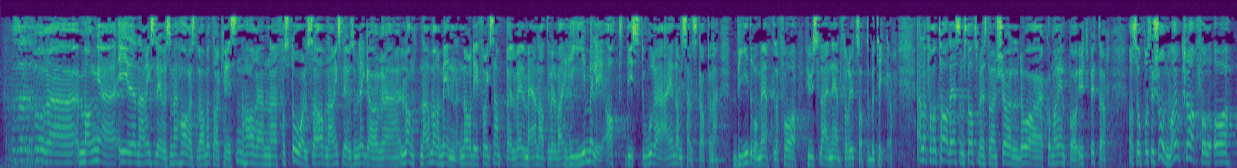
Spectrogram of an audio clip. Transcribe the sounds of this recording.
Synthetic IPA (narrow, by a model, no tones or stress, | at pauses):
t̪ʰɾuːɾmɑŋːəɪd̪ɛnæːɾɪŋsliːʋəsɔmæɦɑɾɛt̪ɾɑmːət̪ɑʋkʰɾiːsn̩ɦɑɾɛnfɔst̪oːəlsəɑʋnæːɾɪŋsliːʋəsɔmlɪɡːəɾlɑŋt̪næɾməɾəmɪnːnɔɾd̪ɪfɔɾɛksɛmpəlʋɪlmeːnəɑt̪̚d̪ɛʋɪlʋæːɾəɾiːməlɪʔɑ̰t̪d̪ɪst̪uːɾəæɪənd̪ɔmsɛlskɑ̰ːpənəbiːd̪ɾuːmeːɾt̪ʰɪlɔfoːhʉːslæɪneːd̪fɔɾʉːt̪sɑt̪ːəbʉt̪ʰɪkːə̰ɾʔɛ̰lːəɾfɔɾɔt̪ʰɑːd̪ɛsɔmst̪ɑːt̪smɪnɪst̪əɾənʂøːld̪okʰɔmːəɾɪnːpʰɔʉːt̪bʏt̪ːəɾ | ʔɑ̰lsɔʊpʊsɪʂuːnn̩ʋɑɾjʊkʰlɑːɾfɔɾɔ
